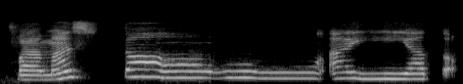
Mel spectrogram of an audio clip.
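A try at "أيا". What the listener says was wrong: Bukan kol-kolah. Ayyauz. Bukan kol-kolah ya. Ayyauz haruh. Ayyad haruh.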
